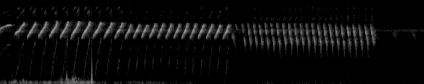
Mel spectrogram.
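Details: Domestic Belgian canary performing in a song contest: a very fast, regular rattling trill of sharp repeated notes, shifting to a slightly lower, softer pulsed trill before stopping; a brief low thud early on.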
